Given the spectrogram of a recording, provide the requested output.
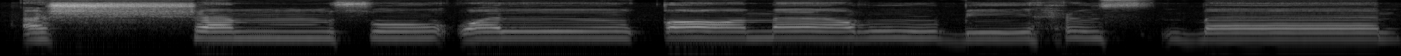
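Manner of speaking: very slow chant, each vowel stretched; slow recitation. Shown as a demonstration. Teacher recites slowly first to teach fast reading. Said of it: "প্রথমে slow করে বলবো".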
